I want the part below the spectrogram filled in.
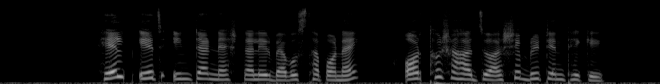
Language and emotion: Bengali, neutral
